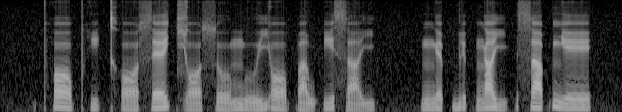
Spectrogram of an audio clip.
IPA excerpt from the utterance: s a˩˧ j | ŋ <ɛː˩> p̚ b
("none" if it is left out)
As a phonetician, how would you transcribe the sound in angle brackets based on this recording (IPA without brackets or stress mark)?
ɛː˧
